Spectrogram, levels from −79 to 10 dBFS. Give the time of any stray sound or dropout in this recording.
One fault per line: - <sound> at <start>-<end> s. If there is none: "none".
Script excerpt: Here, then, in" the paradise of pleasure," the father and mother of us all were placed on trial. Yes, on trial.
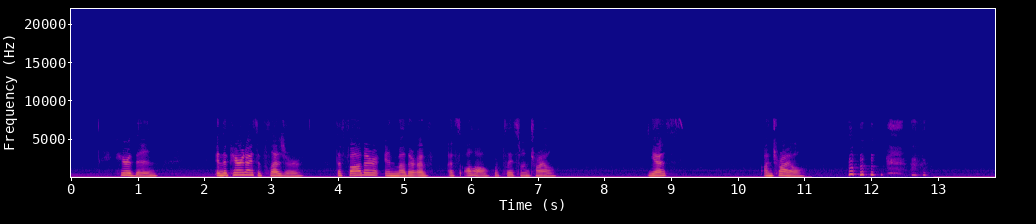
- laugh at 11.6-12.9 s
